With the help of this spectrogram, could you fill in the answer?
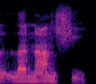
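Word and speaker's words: yee naaldlooshii: And the Skinwalker legend is originally from the Navajo tribe, and it's pronounced the Lananshi.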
